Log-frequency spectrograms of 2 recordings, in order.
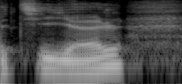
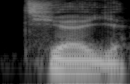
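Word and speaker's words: tilleul: mène à un couvert de tiul, mot que madame Vauquer, quoique né de Conflanc, prononce obstinément Tœuil malgré les observations grammaticales de ces hôtes.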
